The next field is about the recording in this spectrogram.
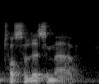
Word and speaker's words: tocilizumab: Well, David, the drug is Actemra, and you did a wonderful job pronouncing the generic name tocilizumab, and yes, we've been studying this right from the very early days of the pandemic.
